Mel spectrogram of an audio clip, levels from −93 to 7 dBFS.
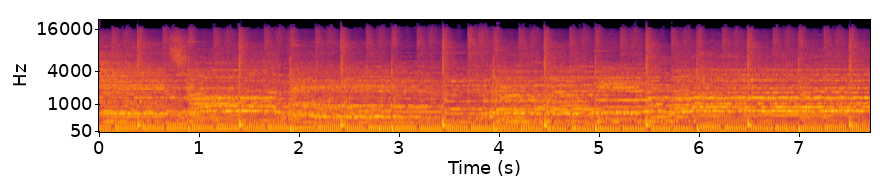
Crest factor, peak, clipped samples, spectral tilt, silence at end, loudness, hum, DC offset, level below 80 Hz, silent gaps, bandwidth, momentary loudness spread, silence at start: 10 dB; 0 dBFS; under 0.1%; -4.5 dB/octave; 0 s; -10 LUFS; none; under 0.1%; -24 dBFS; none; 19 kHz; 3 LU; 0 s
